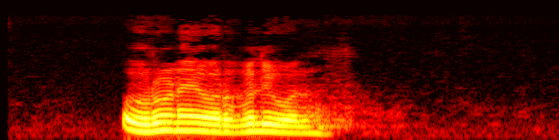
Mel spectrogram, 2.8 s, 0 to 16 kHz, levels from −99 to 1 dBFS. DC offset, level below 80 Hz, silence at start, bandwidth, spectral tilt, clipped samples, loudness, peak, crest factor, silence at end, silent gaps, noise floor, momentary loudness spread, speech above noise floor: under 0.1%; -60 dBFS; 0.6 s; 3.7 kHz; -11 dB/octave; under 0.1%; -14 LUFS; -2 dBFS; 14 dB; 1.15 s; none; -69 dBFS; 7 LU; 56 dB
